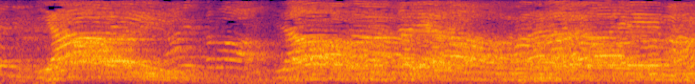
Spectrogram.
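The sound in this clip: A large crowd chants Allahu Akbar in reply to a takbir call at a religious gathering. Many voices rise together in two long, loud surges, the second following a brief dip.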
